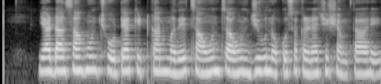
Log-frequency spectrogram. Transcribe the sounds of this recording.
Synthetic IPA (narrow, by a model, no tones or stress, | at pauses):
jaɖasaɦuːnt͡ɕʰoʈjakiʈkãmːəd̪ʱːjet͡saʋuːnt͡sauːnd͡ʑiːʋnokosakəɾɳjat͡ɕiːɕəmt̪aːɦe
